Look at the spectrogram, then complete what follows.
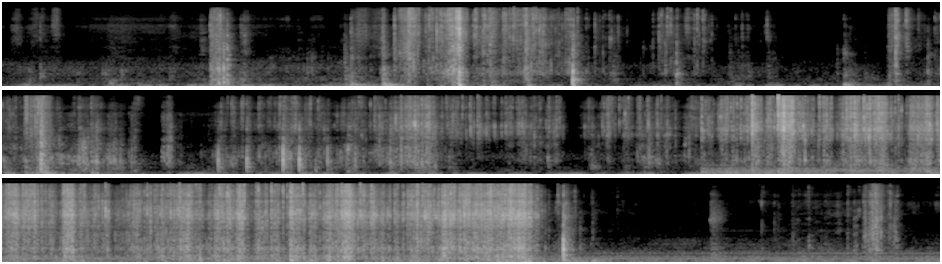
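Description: Clear plastic packaging bags crinkling and rustling as they are handled in a cardboard box, with scattered sharp clicks and knocks. From a little past halfway there is about eight seconds of dense, continuous crinkling as the earphones are unwrapped from their plastic bag.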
